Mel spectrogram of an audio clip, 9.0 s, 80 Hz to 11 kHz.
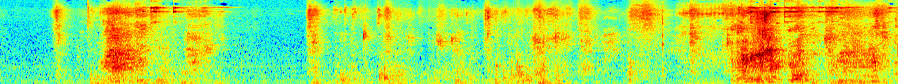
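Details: Jack Russell Terrier Molly and French Bulldog Elmer at play indoors, recorded 30 April 2012: bursts of scuffling, breathy growls and whines, a brief pause near the middle, then louder excited grumbling toward the end.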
